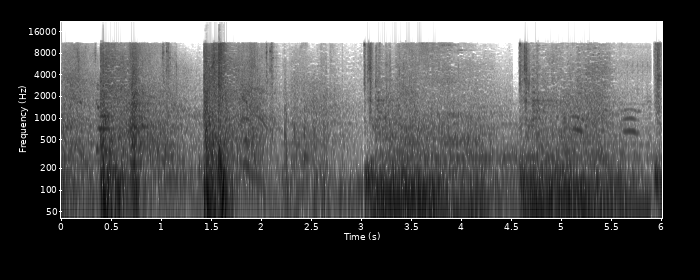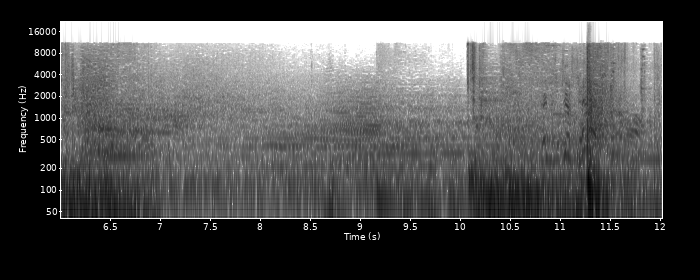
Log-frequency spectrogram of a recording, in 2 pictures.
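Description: Gunfire from the video game Titanfall 2 bursts in heavy volleys and sharp blasts that ring loudly, with rumbling booms between them and voices calling out during the fighting.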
